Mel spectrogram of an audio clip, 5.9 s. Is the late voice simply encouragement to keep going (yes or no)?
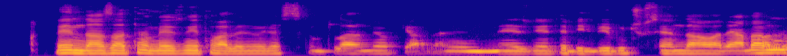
no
